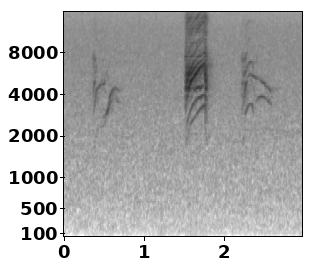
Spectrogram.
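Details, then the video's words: Goldfinch calling a lot: a soft rising and falling whistled note, then a loud, bright, high burst, then another softer descending sweep, over light background hiss. "pintassilgo chamando muito"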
